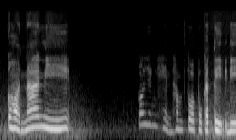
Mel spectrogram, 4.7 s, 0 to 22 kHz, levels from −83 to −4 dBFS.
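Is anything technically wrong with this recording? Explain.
Yes. From 2.75 to 4.04 s there is automatic gain rising. The level reaching the microphone falls by about 19 dB. The gain control reads this as too quiet an input. It then raises its gain slowly, by about 4 dB over 1.3 s. Voice and room noise swell together. The result is a gradual lift in loudness, with the background noise climbing alongside the speech.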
